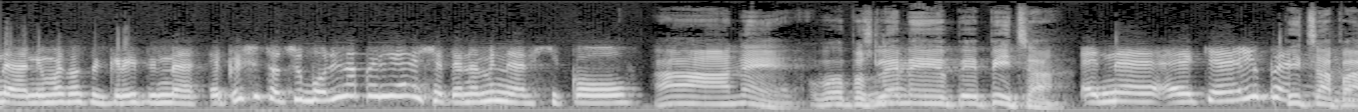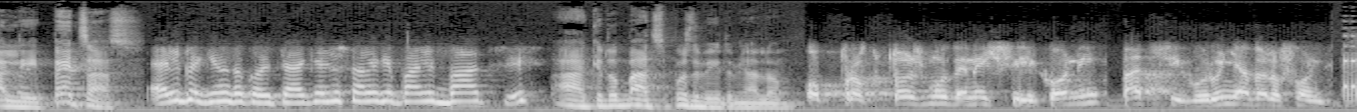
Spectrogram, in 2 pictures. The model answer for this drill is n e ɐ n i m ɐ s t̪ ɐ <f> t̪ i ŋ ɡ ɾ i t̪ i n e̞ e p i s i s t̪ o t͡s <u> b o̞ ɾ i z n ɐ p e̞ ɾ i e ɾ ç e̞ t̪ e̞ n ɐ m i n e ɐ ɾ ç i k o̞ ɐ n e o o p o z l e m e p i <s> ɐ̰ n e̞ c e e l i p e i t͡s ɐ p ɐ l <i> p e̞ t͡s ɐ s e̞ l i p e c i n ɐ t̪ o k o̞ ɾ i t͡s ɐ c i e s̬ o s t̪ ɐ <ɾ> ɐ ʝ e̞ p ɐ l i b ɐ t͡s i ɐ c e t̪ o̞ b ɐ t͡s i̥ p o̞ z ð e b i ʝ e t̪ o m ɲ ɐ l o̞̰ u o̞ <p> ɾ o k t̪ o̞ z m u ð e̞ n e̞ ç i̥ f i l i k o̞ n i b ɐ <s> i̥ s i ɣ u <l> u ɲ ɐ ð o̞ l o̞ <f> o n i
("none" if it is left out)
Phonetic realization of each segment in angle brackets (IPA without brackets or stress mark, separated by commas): s, u, t͡s, i, l, p, t͡s, ɾ, f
